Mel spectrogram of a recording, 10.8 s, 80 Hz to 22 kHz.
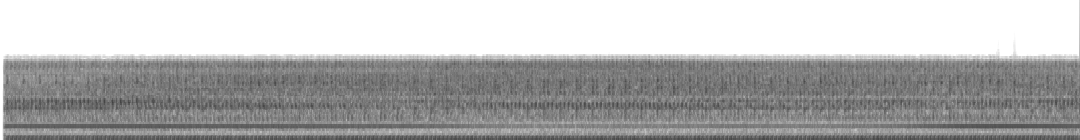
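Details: Honda Civic B16A2 turbo build (CP 9:1 pistons, Eagle rods, Supertech valvetrain) idling steadily with an odd rhythmic tapping about twice a second over a constant hum; strange noise, cause unknown.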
